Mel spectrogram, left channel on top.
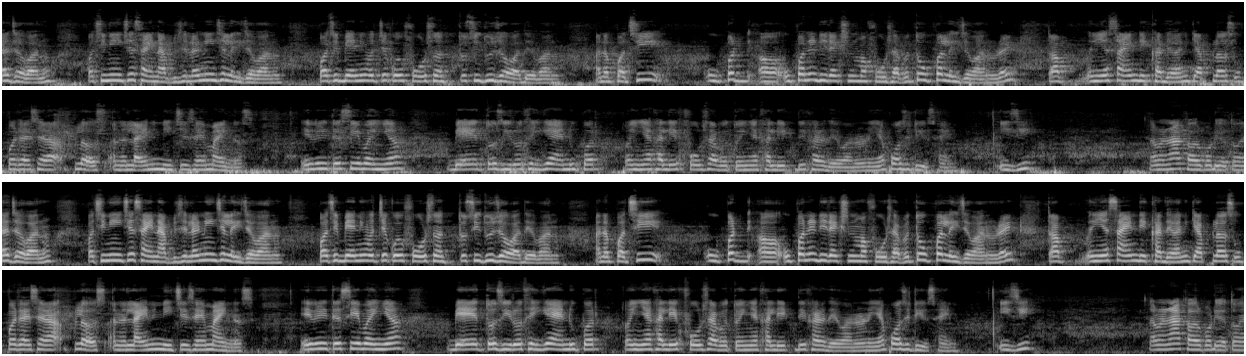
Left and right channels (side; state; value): both; normal; correlation 0.57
